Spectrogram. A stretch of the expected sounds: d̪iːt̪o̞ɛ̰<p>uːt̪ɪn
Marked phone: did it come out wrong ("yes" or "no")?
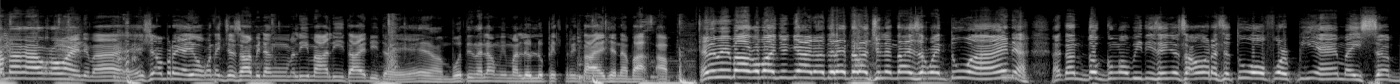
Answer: yes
